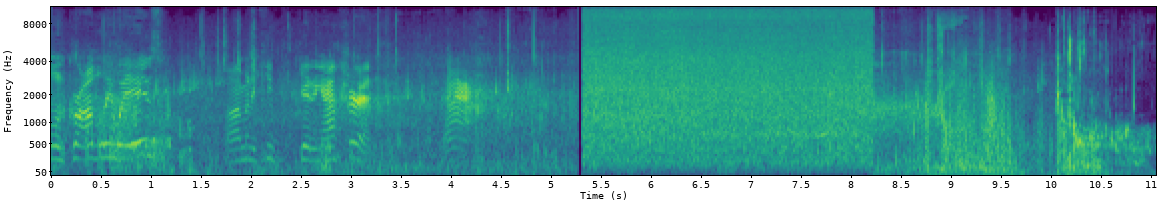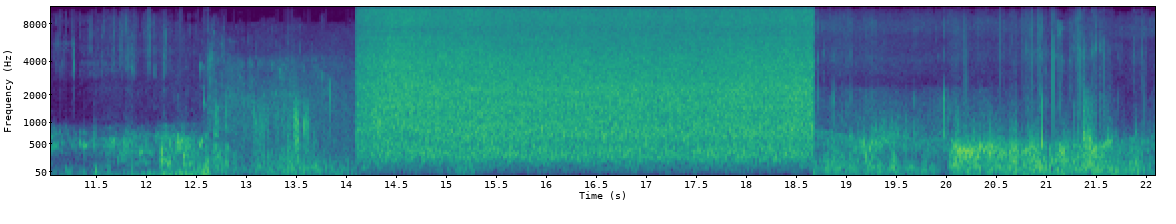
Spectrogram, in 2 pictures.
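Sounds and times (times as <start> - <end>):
wind: 0.0 - 10.2, 12.5 - 22.0
surf rushing: 5.3 - 8.2, 14.1 - 18.7
seawater splashing: 14.1 - 18.7.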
